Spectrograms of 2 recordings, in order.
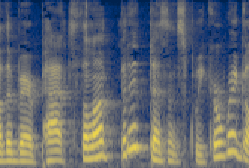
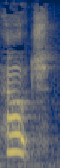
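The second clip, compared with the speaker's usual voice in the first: high ouch; 10 semitones higher, 5 dB quieter than usual. Acted. Little Bear bumps head.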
